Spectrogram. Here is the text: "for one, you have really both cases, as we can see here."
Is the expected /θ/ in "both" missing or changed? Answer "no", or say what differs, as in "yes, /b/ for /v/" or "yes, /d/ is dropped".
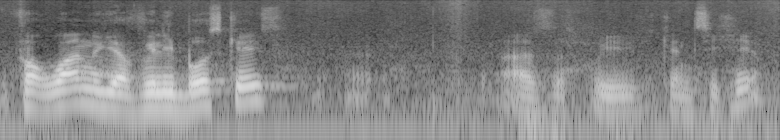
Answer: yes, /s/ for /θ/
